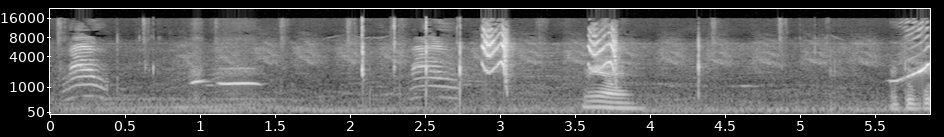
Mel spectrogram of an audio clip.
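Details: Pet ringneck parakeet imitating cat meows: several bending, nasal meow-like notes and a short whistle, over a low room hum.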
